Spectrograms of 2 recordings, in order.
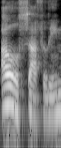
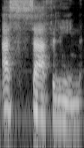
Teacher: you wouldn't say Al safiline when you say asaphylene um so the L Sound disappears and the S sound from the scene becomes more pronounced · the definite article al, sometimes the l sound in it, becomes assimilated to the letter that comes right above it or right after it. So you wouldn't say al-safilin, but you say as-safilin.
